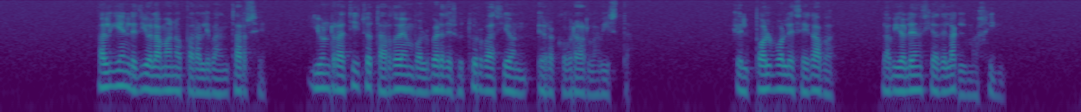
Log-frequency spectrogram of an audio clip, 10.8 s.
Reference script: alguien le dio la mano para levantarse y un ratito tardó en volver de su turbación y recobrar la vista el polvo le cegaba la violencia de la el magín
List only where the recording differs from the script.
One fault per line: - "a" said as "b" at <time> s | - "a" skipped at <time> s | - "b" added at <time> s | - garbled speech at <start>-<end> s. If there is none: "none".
none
